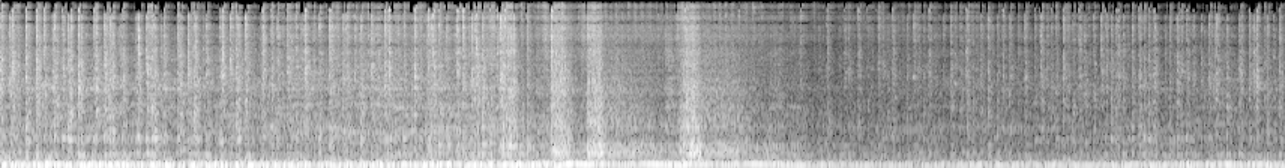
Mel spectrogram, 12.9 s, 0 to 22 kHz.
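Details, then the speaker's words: Rebuilt V8 race car "Trash Can" on first fire-up after a rebuild with new pushrods and set lash, reading 14.7 air-fuel: rough, loud idle with a loose metallic rattle that also rattled briefly at shutoff. Owner unsure whether the starter is stuck or the header collectors are vibrating. "Something doesn't sound too great. I don't know if the starter's stuck or if it's the header collectors vibrating."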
